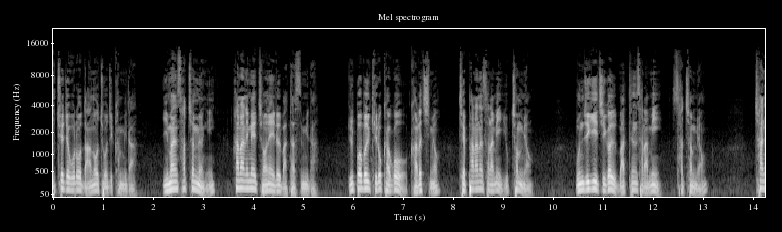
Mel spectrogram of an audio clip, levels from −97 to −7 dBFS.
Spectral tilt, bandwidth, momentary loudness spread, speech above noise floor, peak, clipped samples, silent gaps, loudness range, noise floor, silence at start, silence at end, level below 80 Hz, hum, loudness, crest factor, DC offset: -6 dB/octave; 13 kHz; 13 LU; 42 dB; -2 dBFS; under 0.1%; none; 3 LU; -66 dBFS; 0 s; 0 s; -42 dBFS; none; -25 LUFS; 22 dB; under 0.1%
